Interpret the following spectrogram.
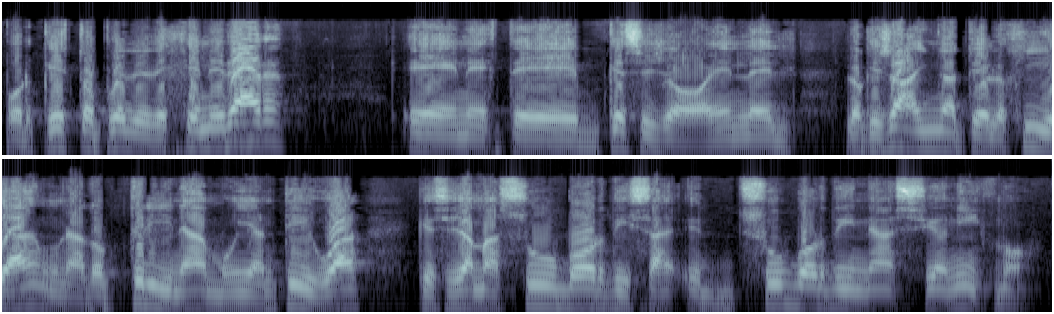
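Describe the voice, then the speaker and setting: A man's voice: on the low side, moderate pace, warm tone. A man preaching a sermon as pastor, with emphatic rising and falling delivery, stumbling and restarting over some words.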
